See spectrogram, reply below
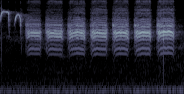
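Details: A Black-capped Chickadee in spring at wetlands in Fayette County, Pennsylvania gives two thin high opening notes, then seven harsh, buzzy 'dee' notes in a quick, even run.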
